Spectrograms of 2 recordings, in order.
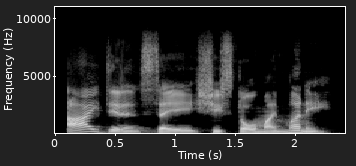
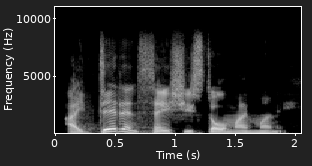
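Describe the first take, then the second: First: The word "I" is stressed. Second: The word "didn't" is stressed. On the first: Someone else said it, not the speaker. "I'm saying someone else said it, not me" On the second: The speaker denies saying it at all. "So I'm denying the action of saying it"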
